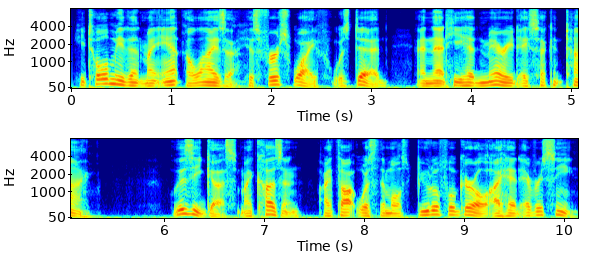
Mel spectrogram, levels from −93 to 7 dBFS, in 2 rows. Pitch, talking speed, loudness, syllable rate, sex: 100 Hz, 205 wpm, -19 LUFS, 5.0 syllables/s, male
